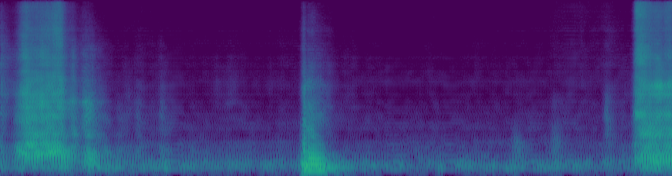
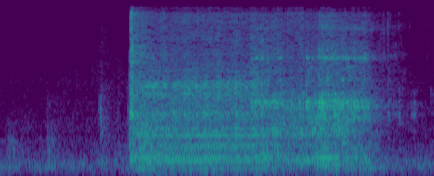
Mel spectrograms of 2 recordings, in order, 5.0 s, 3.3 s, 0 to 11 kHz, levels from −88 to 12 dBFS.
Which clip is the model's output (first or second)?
first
